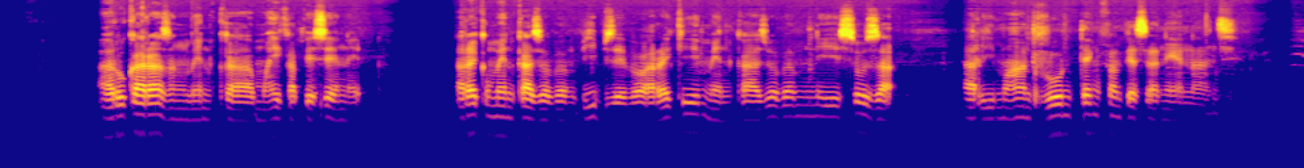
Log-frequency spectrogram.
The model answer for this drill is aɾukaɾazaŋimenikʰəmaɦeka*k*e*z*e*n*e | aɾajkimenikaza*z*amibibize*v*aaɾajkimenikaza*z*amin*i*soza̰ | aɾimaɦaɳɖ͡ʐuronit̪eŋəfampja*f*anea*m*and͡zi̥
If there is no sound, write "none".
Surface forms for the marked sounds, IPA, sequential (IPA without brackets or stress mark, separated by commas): p, s, n, v, v, v, i, s, n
